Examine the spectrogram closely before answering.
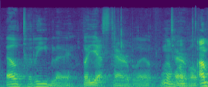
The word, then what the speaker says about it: Terrible: Terrible. I'm phonetically spelling. Gotta throw a little stank on it. Yeah, exactly. You gotta roll those R's.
